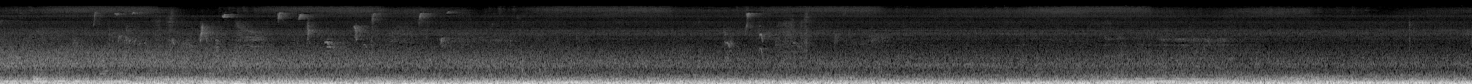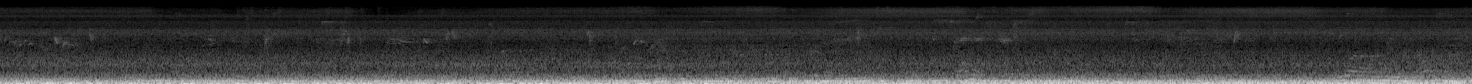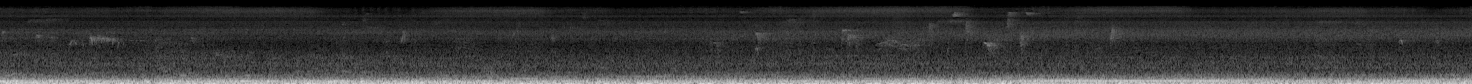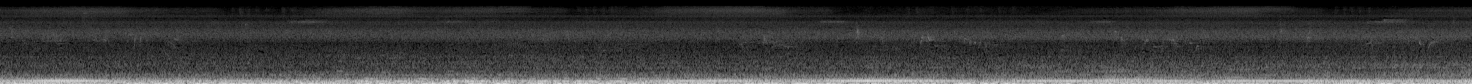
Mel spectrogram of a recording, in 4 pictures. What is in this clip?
amibence 5 w birds
Ambience with distant rumble, announcer in the background, birds, cicadas.
Part of a series of recordings made at 'The Driveway' in Austin Texas, an auto racing track. Every Thursday evening the track is taken over by road bikers for the 'Thursday Night Crit'.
